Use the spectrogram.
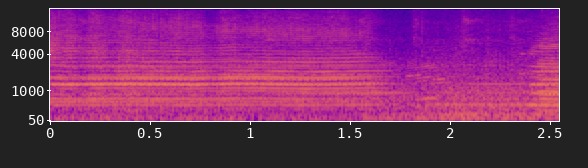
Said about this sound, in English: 4 hours later, a 75-car, 6,000-ton cargo train made its regular night run to Little Rock.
